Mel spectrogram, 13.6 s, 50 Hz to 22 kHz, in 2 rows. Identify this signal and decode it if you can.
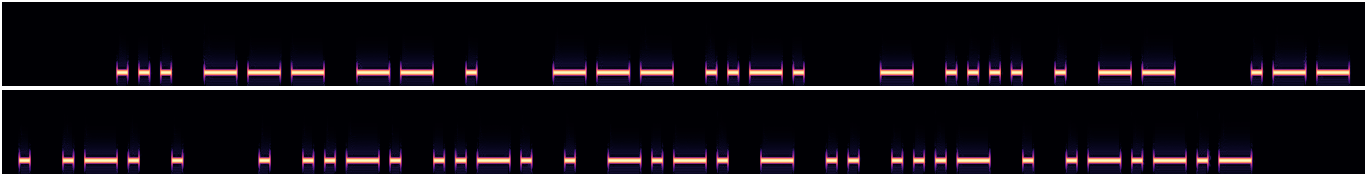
Morse code, heard as a keyed tone, about 22 wpm, 700 Hz. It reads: SOME OF THEM WERE EFFECTIVE.
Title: Sentences from Top 1000 Words - Review Part 6 - 22wpm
